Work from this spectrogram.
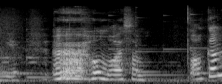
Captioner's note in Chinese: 怒吼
